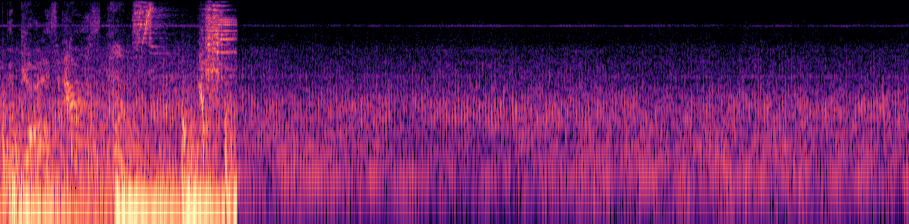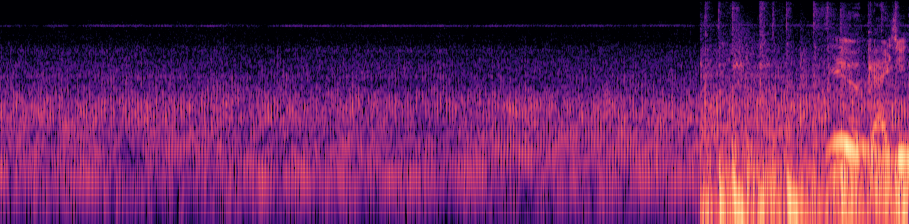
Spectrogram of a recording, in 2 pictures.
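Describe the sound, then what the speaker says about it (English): A fixed-wing propeller airplane engine drones steadily in a Red Steel video game cutscene, a sustained mid-loud hum. It is framed by brief bursts of louder crashing action and voices at the start and end. "you'll never reach that plane"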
